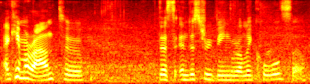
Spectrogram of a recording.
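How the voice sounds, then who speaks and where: A young woman from Austria, chatting casually about plants in an interview at a trade show, relaxed and soft-spoken. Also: on the low side, moderate pace. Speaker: plant product manager.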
